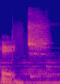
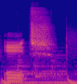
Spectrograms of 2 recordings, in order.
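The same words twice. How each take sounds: First: The letter name begins with an h sound. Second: The letter name begins with a vowel sound. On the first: "They pronounce the H more" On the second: "So we say H"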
